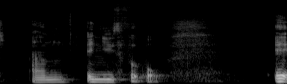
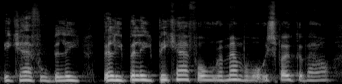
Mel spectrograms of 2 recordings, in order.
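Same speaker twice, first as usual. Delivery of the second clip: higher, louder call across the pitch to Billy; calling out warning; 11 semitones higher, 6 dB louder, faster than usual. Retold or imitated. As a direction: warn the boy from a distance. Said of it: "be like".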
